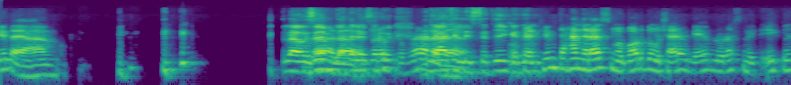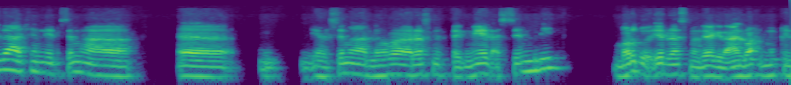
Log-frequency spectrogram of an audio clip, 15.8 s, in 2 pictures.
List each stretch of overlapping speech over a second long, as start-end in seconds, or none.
3.0-5.5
